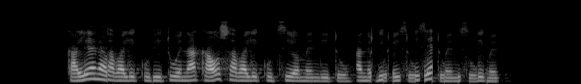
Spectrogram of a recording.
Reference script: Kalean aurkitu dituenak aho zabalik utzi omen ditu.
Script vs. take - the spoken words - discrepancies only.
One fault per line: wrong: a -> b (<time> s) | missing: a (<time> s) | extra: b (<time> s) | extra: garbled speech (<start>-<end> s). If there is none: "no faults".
wrong: aurkitu -> zabalik (1.1 s)
extra: garbled speech (3.6-5.0 s)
